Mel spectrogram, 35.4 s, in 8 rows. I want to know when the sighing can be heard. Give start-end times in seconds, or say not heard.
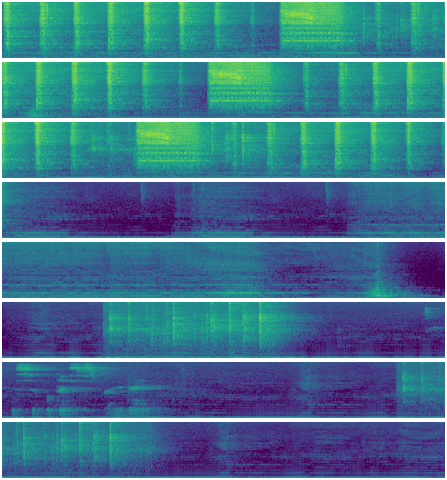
26.4-28.1.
